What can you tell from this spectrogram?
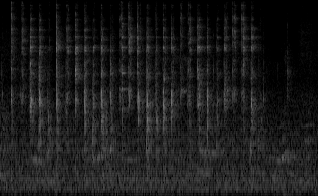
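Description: A fork beating a raw egg in a plate, its tines clicking against the plate about five times a second. The beating stops about five seconds in.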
